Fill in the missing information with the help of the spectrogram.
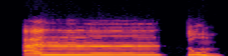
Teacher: Nun dan ta adalah bacaan ikhfa, artinya samar-samar ya, dibaca samar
